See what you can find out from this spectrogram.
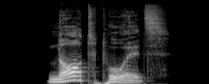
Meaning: genitive singular of Nordpol
- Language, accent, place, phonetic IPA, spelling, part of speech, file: German, Germany, Berlin, [ˈnɔʁtˌpoːls], Nordpols, noun, De-Nordpols.ogg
